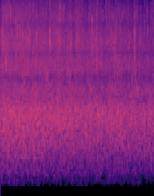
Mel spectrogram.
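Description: A large congregation applauding steadily.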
